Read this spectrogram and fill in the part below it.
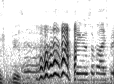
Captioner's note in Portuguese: amigos falando ao fundo; risos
